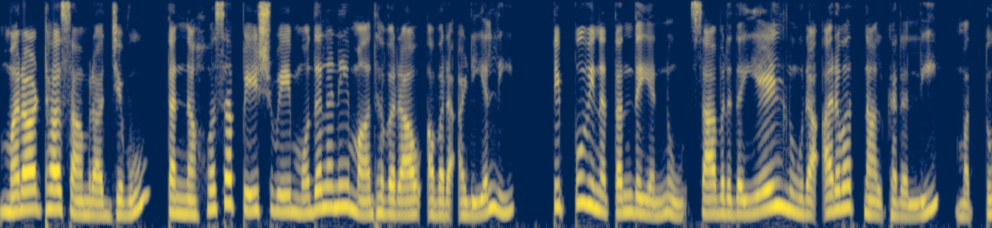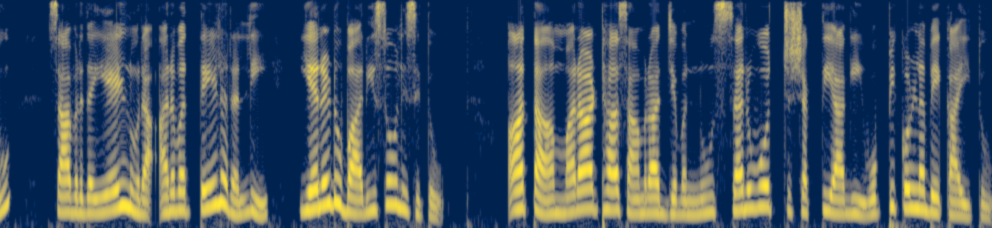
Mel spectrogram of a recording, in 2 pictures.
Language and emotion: Kannada, neutral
